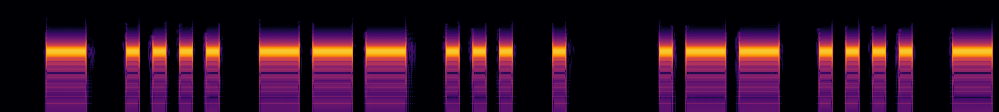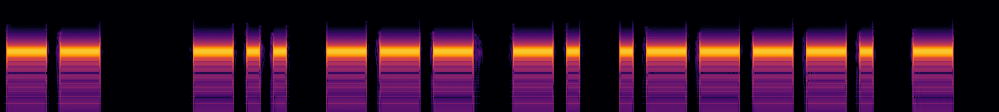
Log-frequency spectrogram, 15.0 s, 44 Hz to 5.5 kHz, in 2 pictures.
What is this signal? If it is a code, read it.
Morse code, heard as a keyed tone, about 12 wpm, 600 Hz. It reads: THOSE WHO DON'T
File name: CW / Practice / EnglishQuotations0112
